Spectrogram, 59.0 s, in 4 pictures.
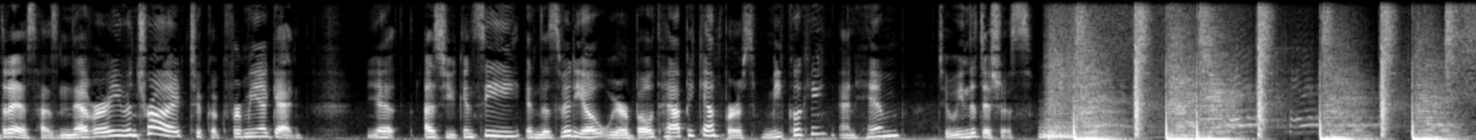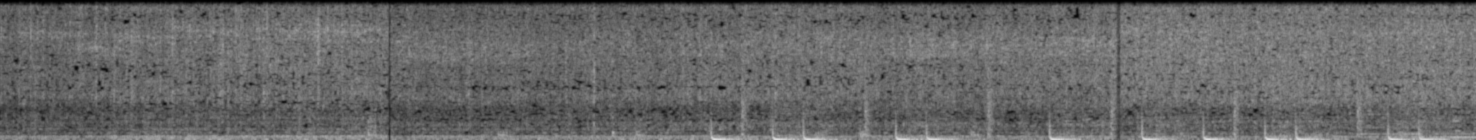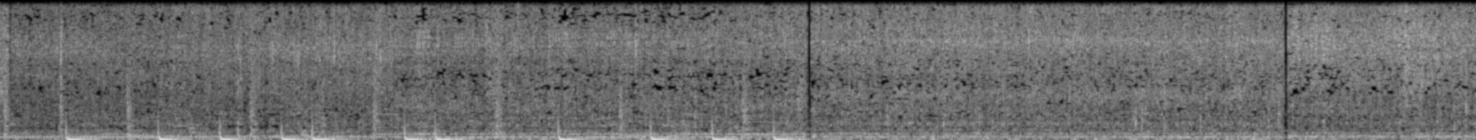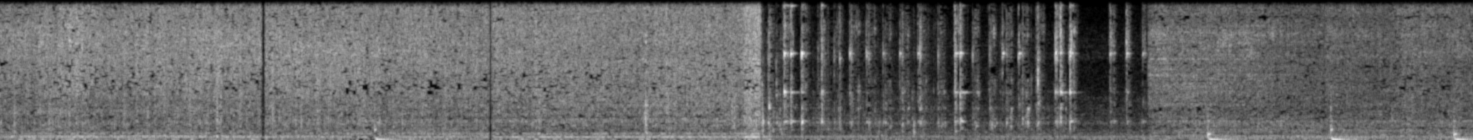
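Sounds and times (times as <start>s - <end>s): sausage sizzling on a griddle: 14.5s - 51.9s, 55.8s - 59.0s.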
